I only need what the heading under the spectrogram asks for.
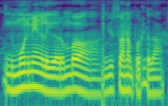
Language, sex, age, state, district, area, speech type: Tamil, male, 18-30, Tamil Nadu, Kallakurichi, urban, spontaneous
